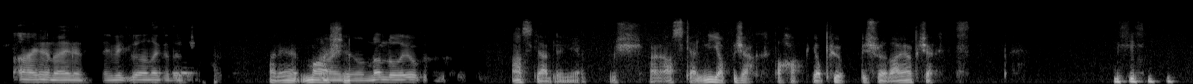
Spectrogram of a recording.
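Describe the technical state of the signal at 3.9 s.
At 3.9 s the speech sits inside a stretch of speech suppressed in double talk, running from 3.50 to 4.54 s. The sound is chopped and sharply turned down, falling by roughly 40 dB at its deepest, with about 0.7 s lost in total. This is likely an echo canceller mistaking the near talker for loudspeaker echo while both sides spoke. The waveform shows collapsed, gappy envelopes, and the spectrogram shows dark vertical holes across the band.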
